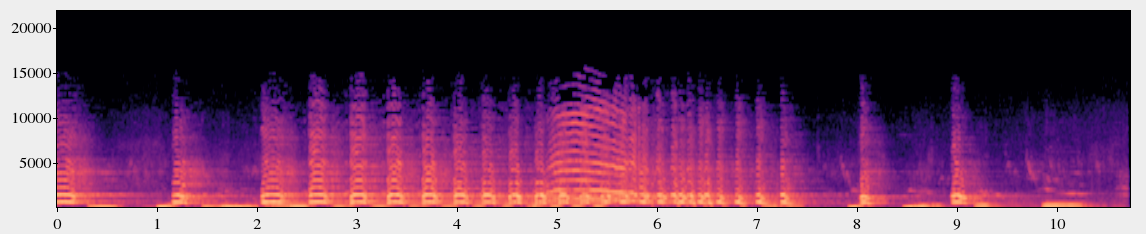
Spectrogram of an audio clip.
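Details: Siamang song recorded at a zoo in Bad Pyrmont, Germany, November 2018, two animals calling: rapid series of loud looping whoops over sustained low hoots, climbing into a shrill rising peak before dropping back to spaced barks.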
